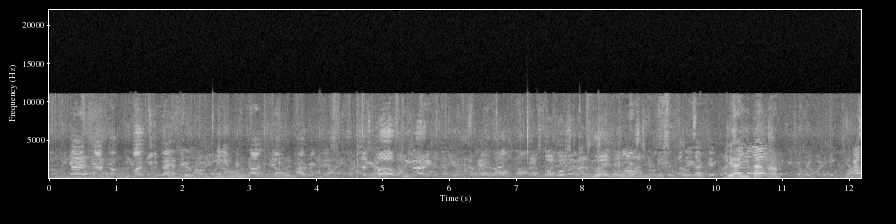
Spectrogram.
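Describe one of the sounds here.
Young players shout and call out to each other across an open field outdoors.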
